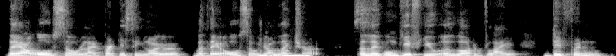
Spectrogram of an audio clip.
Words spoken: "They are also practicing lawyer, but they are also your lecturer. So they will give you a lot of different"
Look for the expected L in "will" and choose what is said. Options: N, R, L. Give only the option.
N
